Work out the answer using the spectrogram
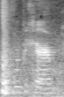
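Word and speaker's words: Rupi Kaur: Yes, Ruby Kerr.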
